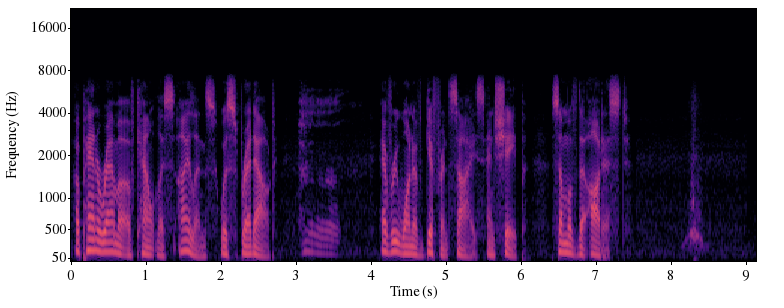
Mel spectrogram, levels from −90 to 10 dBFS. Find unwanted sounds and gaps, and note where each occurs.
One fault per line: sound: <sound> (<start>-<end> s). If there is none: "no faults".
sound: sigh (3.0-3.9 s)
sound: whoosh (8.1-8.8 s)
